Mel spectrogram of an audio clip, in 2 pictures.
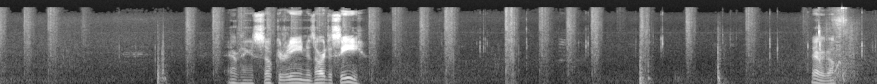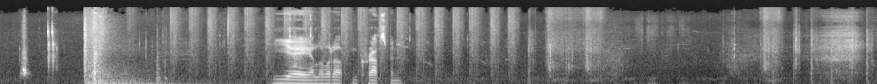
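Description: Footsteps rustle through grass and leaves.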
